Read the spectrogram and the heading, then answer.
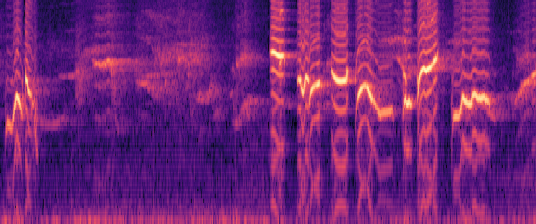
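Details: Oriental magpie-robin singing energetically as a lure for other magpie-robins: soft, thin warbling at first, then a fast run of loud, ringing whistled and grating notes in the last two seconds.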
